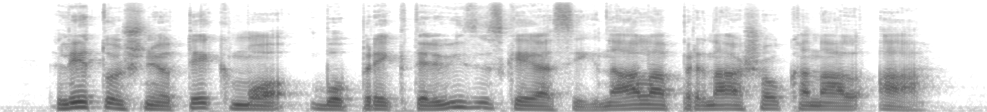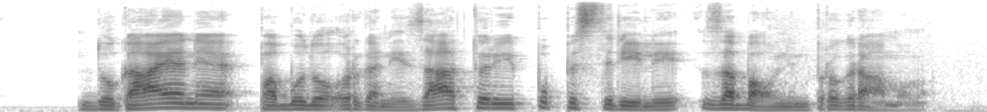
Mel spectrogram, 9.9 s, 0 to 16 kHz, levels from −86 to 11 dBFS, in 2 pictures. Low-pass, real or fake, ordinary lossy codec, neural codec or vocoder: 14.4 kHz; fake; none; vocoder, 48 kHz, 128 mel bands, Vocos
